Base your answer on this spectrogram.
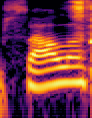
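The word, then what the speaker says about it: Saleh: Sala.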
